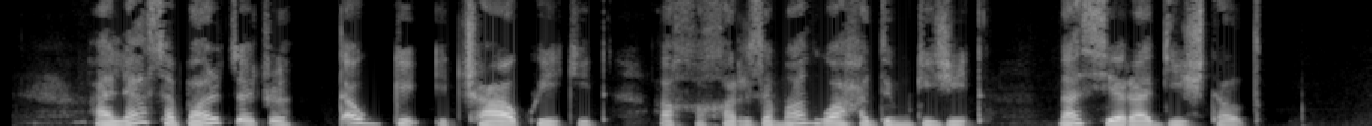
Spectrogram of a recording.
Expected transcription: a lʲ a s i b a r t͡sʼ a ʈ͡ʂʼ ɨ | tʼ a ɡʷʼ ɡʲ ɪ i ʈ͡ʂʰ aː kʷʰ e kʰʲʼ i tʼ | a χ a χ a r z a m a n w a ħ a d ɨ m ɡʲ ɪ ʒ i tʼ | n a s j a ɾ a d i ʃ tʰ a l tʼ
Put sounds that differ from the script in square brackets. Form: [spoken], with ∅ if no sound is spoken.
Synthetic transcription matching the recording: a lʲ a s [a] b a r t͡sʼ a ʈ͡ʂʼ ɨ | tʼ a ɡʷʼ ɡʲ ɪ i ʈ͡ʂʰ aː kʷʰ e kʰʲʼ i tʼ | a χ a χ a r z a m a n w a ħ a d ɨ m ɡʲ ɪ ʒ i tʼ | n a s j a ɾ a d i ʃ tʰ a l tʼ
